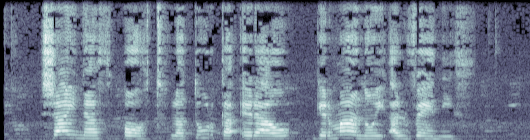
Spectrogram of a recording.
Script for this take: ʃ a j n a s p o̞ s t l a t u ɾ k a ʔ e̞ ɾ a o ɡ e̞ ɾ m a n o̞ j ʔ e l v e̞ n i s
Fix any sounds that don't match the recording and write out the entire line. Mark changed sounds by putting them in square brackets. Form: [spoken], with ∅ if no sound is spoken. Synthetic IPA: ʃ a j n a s p o̞ s t l a t u ɾ k a ʔ e̞ ɾ a o ɡ e̞ ɾ m a n o̞ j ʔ [a] l v e̞ n i s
